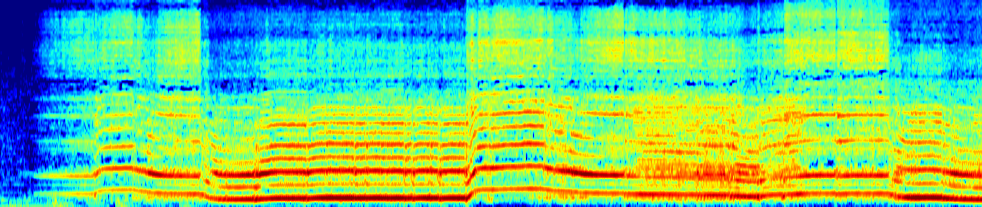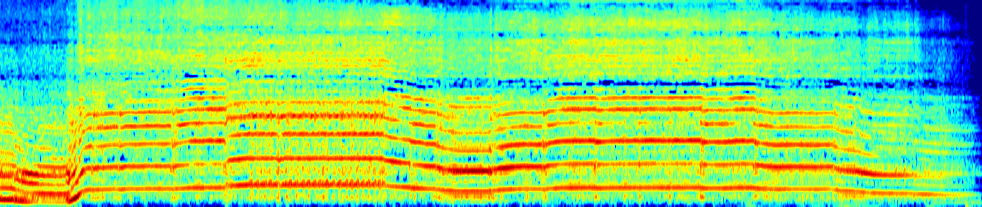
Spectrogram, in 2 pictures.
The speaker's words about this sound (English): Red Bull Racing took one of its Formula One cars to New York City to sing the national anthem with the New York skyline and the Statue of Liberty in the background. You heard me right, to sing the national anthem.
